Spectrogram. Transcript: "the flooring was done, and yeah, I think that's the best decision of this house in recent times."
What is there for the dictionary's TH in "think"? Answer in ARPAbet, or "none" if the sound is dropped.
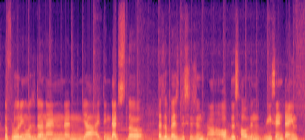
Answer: T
